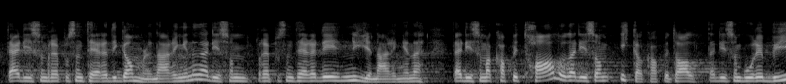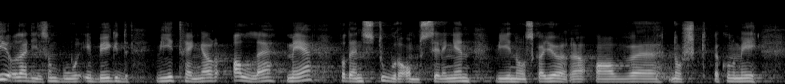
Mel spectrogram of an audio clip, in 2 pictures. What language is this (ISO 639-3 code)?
nor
